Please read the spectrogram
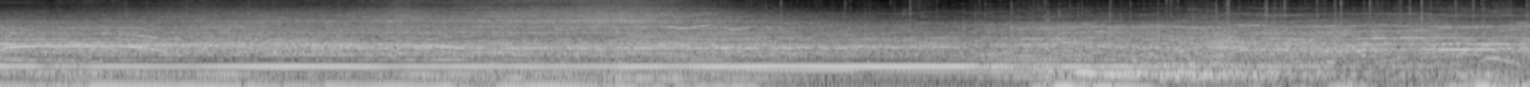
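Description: Live reggae band sustaining a long held note over bass as a song closes, with the crowd cheering and whooping. The held note drops out about two-thirds of the way in, leaving mostly crowd cheers.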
